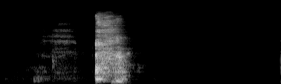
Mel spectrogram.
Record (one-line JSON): {"cough_length": "2.8 s", "cough_amplitude": 32768, "cough_signal_mean_std_ratio": 0.25, "survey_phase": "beta (2021-08-13 to 2022-03-07)", "age": "18-44", "gender": "Male", "wearing_mask": "No", "symptom_none": true, "smoker_status": "Never smoked", "respiratory_condition_asthma": false, "respiratory_condition_other": false, "recruitment_source": "REACT", "submission_delay": "1 day", "covid_test_result": "Negative", "covid_test_method": "RT-qPCR", "influenza_a_test_result": "Negative", "influenza_b_test_result": "Negative"}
